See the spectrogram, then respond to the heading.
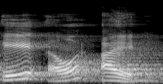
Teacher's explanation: कंठ और तालु इकट्ठा लगा के बोला जाता है ए और आए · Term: कंठ तालु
